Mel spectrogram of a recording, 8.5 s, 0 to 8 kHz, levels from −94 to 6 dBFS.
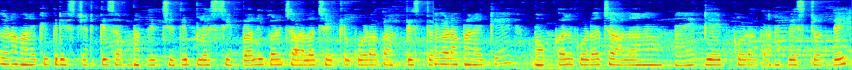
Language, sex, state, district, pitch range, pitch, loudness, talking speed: Telugu, female, Andhra Pradesh, Krishna, 220-235 Hz, 225 Hz, -17 LUFS, 140 wpm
